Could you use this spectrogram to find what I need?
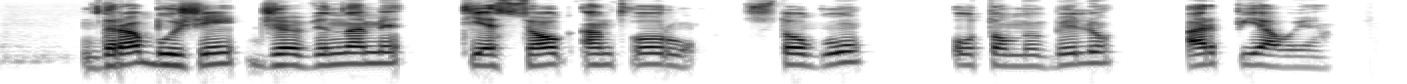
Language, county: Lithuanian, Vilnius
